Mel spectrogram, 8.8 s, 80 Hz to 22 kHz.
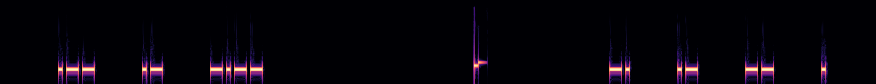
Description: Morse code, heard as a keyed tone, about 30 wpm, spaced as for 14 wpm, 700 Hz. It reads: WAY NAME
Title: 4x Character Spacing - Top 200 Words - 30wpm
